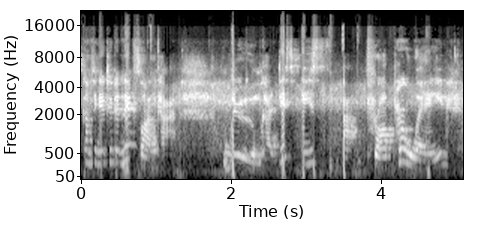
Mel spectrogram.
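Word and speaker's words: ดื่ม: you have to use the word doom low tone Doom is to drink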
